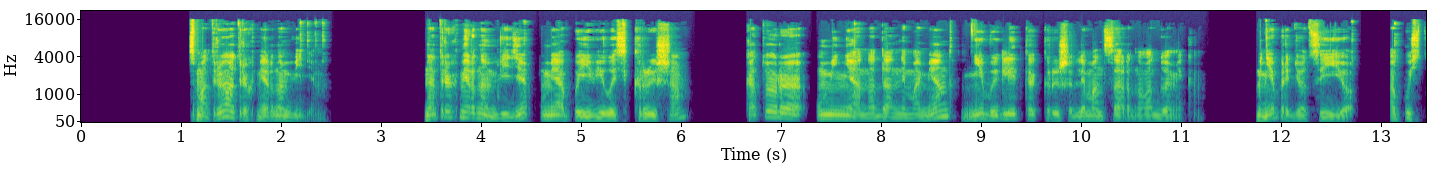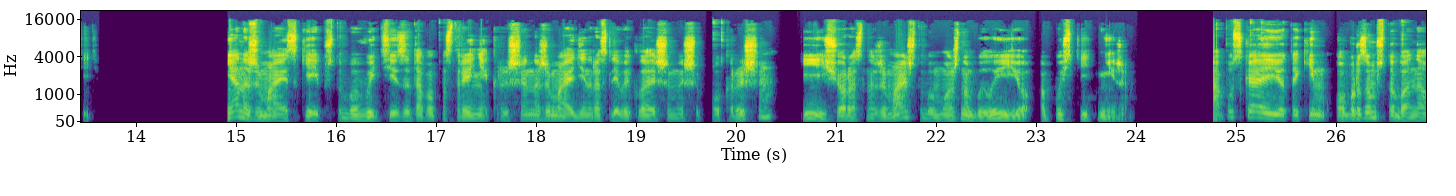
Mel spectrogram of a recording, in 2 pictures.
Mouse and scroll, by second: 2.1 click, 2.3 click, 3.4 scroll down 1, 4.4-7.7 middle drag, 11.5-11.8 scroll down 1, 12.6 middle click, 17.0 click, 19.7 click, 25.1 click, 26.6-26.9 middle drag.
